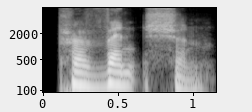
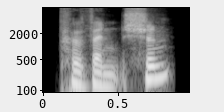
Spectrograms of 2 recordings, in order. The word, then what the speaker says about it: prevention: next word is prevention prevention so again you have the sh sound here prevention this is stopping something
